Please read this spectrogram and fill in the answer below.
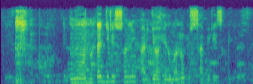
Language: Kinyarwanda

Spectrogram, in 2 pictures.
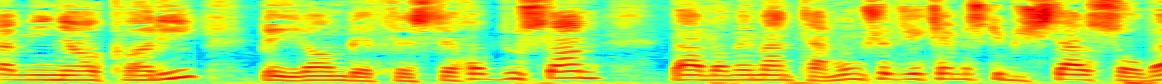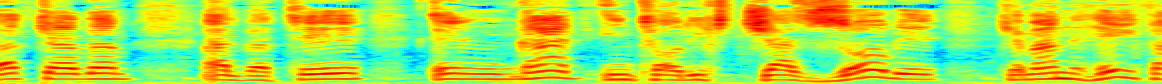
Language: Persian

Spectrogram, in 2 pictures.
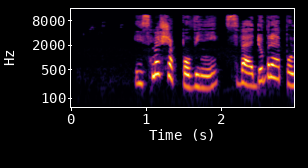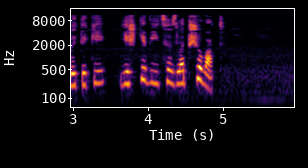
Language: Czech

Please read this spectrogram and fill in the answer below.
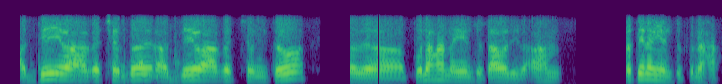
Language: Sanskrit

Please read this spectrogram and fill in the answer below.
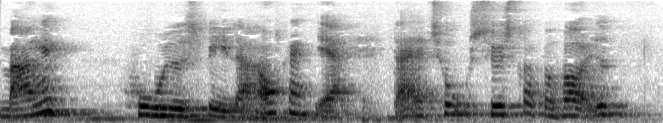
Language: Danish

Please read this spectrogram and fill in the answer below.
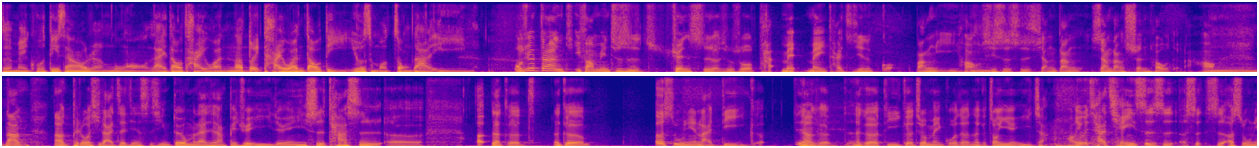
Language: Chinese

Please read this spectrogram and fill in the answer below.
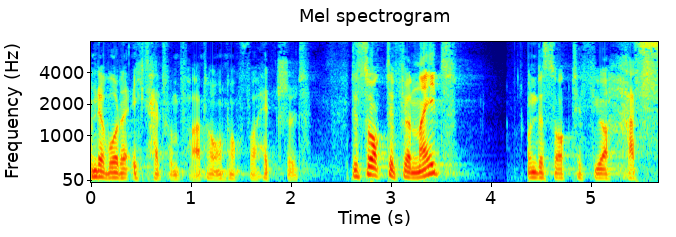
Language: German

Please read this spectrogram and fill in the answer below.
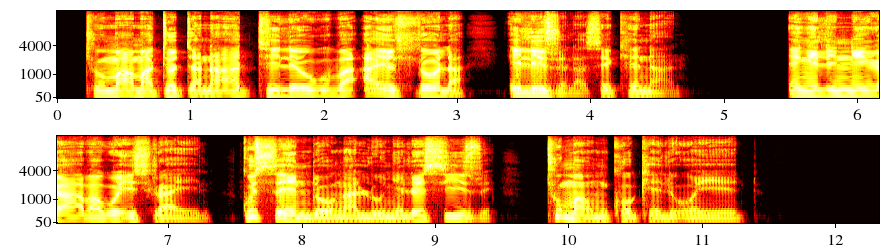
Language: North Ndebele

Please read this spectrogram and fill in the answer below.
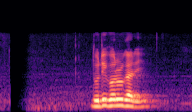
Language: Bangla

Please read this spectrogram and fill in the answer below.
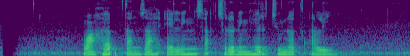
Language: Javanese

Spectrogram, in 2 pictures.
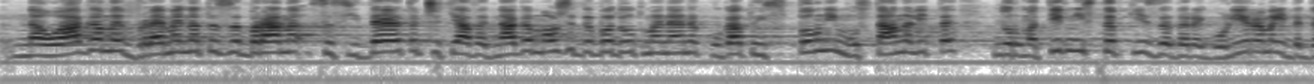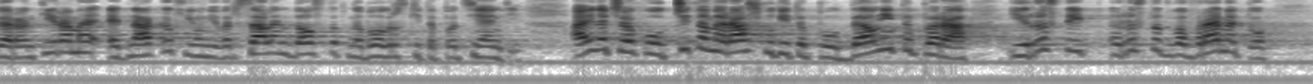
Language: Bulgarian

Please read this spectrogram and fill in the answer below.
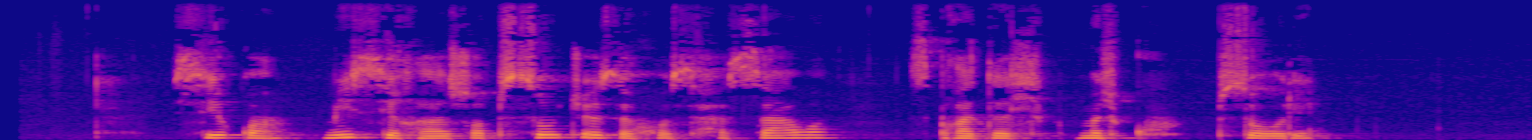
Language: Kabardian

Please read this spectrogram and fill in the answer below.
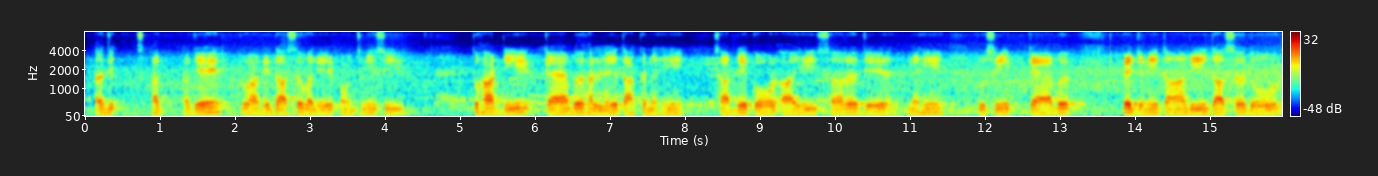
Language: Punjabi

